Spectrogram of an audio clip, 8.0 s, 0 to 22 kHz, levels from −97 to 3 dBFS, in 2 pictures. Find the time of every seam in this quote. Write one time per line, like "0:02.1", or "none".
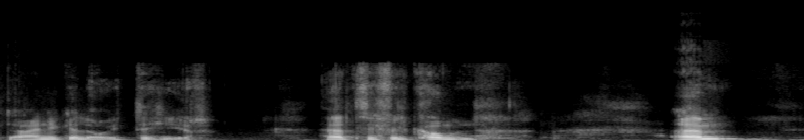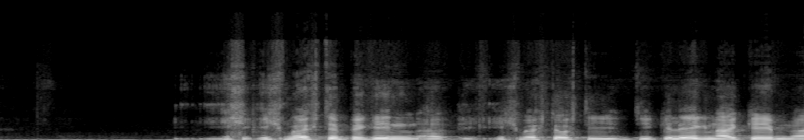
none

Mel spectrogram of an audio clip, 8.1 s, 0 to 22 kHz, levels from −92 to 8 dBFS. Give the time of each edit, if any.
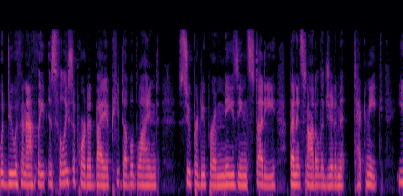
0:02.4

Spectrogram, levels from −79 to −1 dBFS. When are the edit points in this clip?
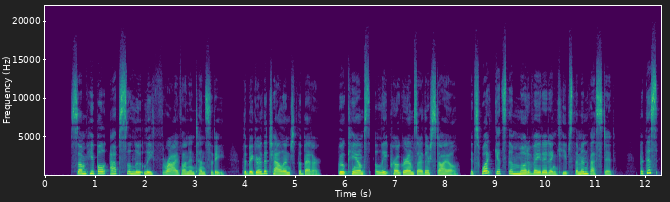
none

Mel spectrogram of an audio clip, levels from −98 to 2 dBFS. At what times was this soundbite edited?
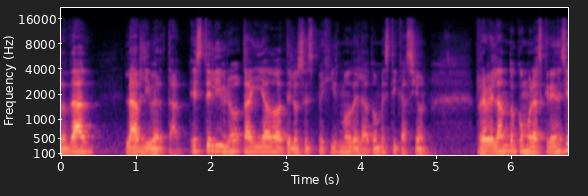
0:01.0
0:02.4
0:03.0

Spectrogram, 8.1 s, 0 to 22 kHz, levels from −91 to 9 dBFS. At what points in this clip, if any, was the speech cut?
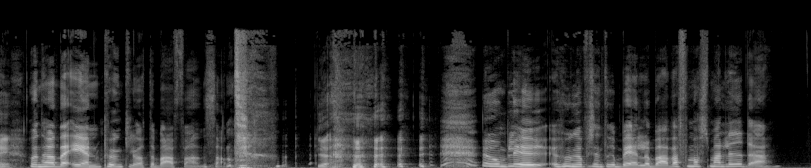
none

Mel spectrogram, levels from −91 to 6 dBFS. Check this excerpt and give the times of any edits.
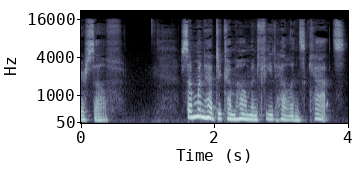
none

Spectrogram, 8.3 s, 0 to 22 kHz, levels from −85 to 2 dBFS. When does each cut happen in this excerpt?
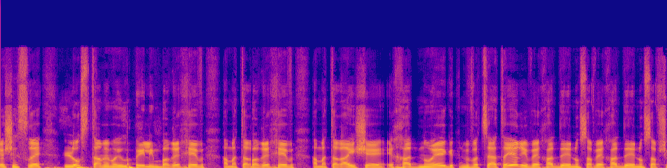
0:01.6
0:03.1
0:05.7
0:07.4

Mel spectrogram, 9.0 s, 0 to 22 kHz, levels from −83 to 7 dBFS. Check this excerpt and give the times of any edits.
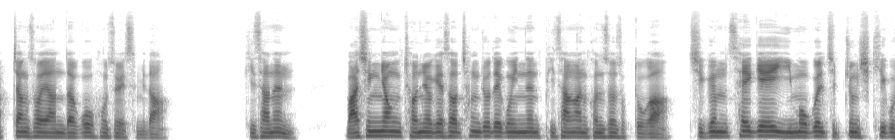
none

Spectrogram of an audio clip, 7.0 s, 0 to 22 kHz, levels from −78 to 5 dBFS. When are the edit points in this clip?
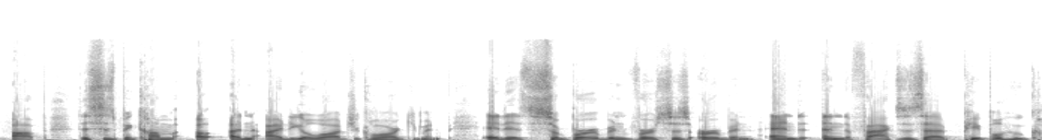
0:05.1
0:06.0

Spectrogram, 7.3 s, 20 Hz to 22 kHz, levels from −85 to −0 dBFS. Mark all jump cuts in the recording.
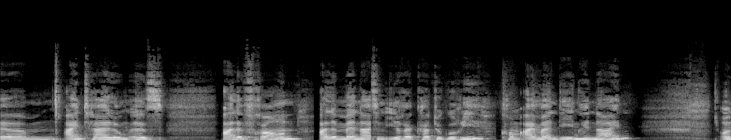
0:02.1
0:03.1
0:03.7
0:04.9
0:05.7

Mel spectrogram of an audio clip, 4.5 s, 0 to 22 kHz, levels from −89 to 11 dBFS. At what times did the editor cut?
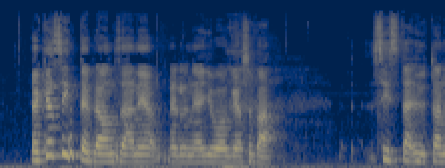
0:01.7

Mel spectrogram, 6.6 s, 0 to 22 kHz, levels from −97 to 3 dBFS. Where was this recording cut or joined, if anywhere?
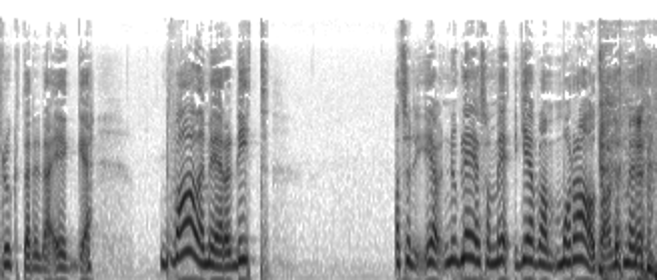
0:01.7

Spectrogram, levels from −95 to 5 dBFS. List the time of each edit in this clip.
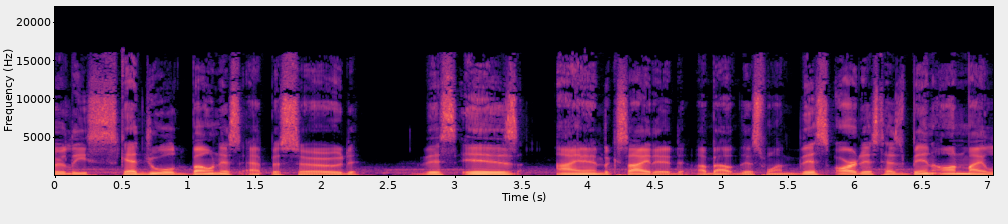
0:03.6
0:04.1

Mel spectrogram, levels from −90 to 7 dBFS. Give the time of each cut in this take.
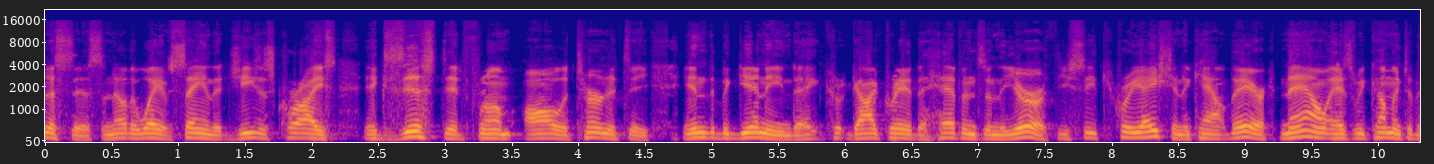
0:07.9
0:09.2

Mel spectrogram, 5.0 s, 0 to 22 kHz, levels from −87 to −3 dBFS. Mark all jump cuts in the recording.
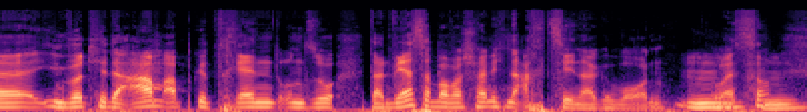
none

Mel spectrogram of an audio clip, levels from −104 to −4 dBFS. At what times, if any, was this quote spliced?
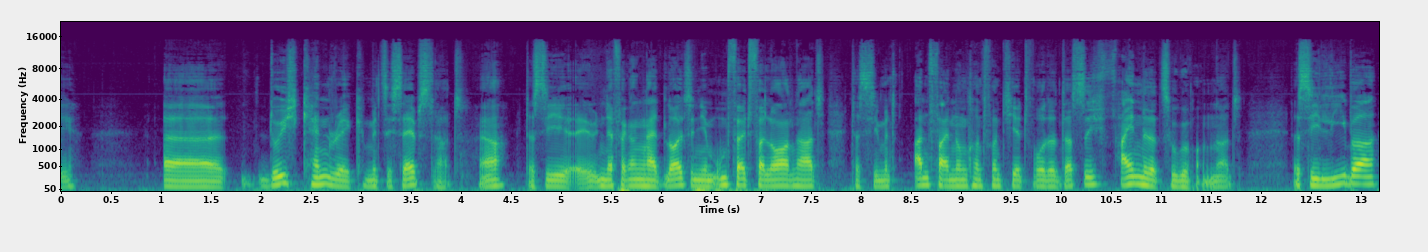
0:04.5

